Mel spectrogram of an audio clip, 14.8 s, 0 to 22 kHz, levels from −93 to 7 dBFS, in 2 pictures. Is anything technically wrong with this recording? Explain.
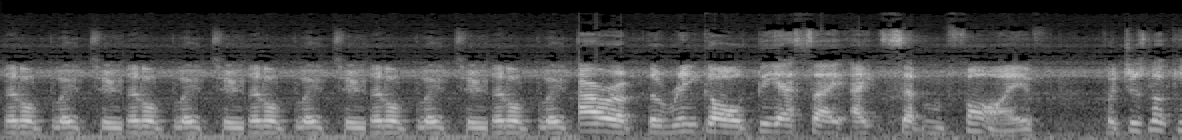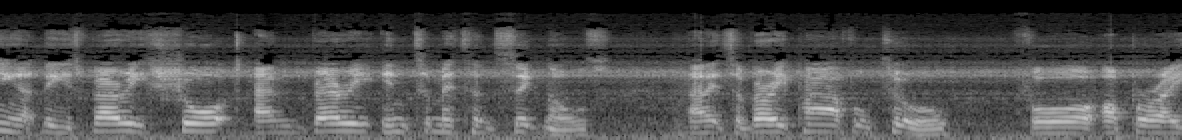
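Yes. From 0.76 s to about 3.62 s the audio turns into a broken-record loop: the same 0.76 s fragment plays four times back to back, each pass an exact copy with no change between them. Whatever should have been heard in that span is simply missing. The likely cause is a stall in the player, encoder or stream, which kept resending the last fragment it held until fresh data arrived and normal playback resumed.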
